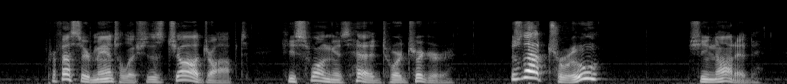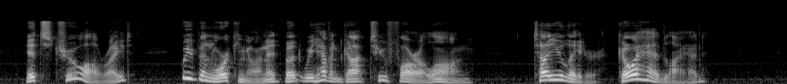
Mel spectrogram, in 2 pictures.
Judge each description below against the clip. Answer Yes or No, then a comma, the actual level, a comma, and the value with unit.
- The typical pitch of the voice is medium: No, low, 130 Hz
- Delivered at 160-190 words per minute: No, average, 140 wpm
